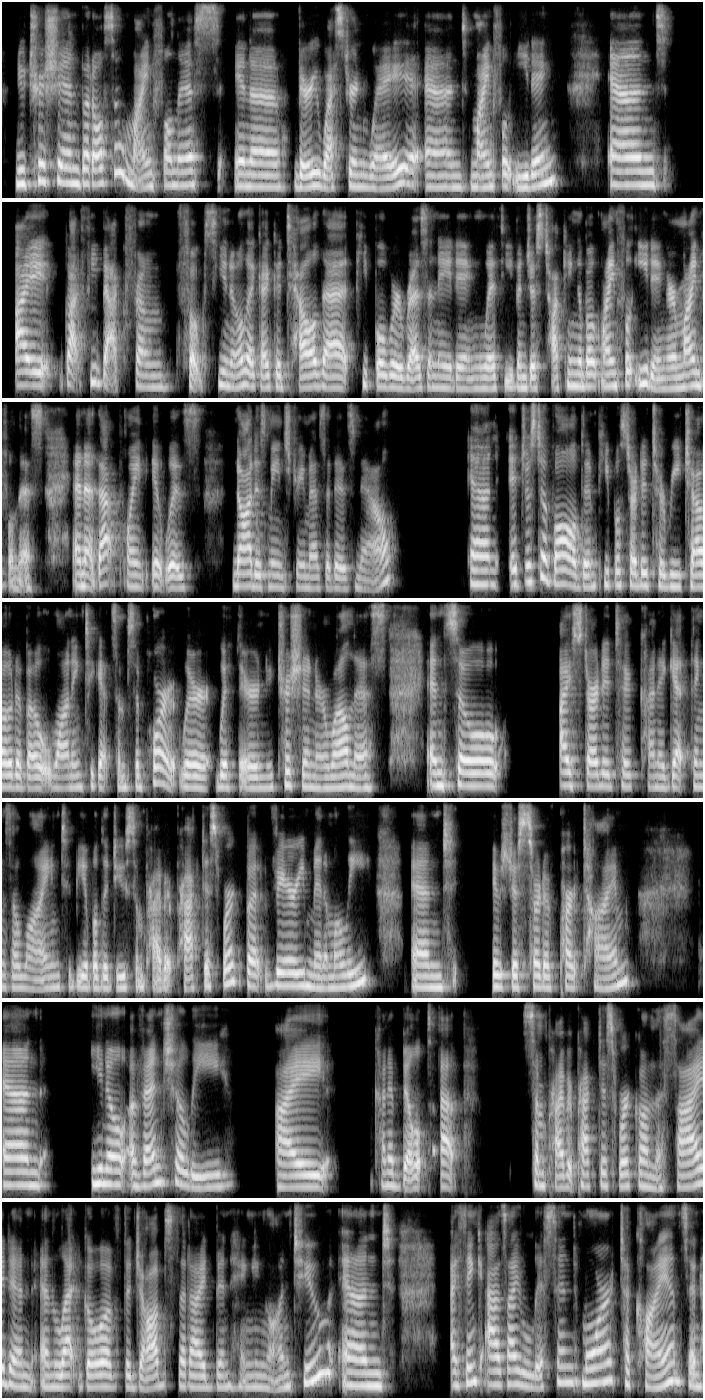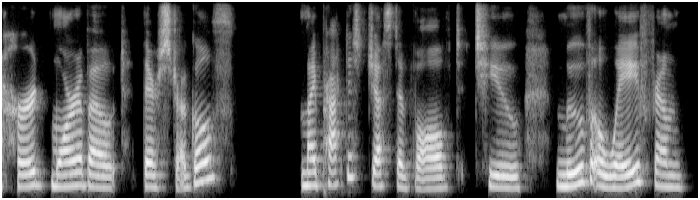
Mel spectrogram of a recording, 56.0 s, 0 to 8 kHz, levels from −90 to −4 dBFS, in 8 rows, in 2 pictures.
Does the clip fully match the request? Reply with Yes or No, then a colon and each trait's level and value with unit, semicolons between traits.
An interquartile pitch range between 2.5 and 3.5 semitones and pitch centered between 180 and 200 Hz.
Yes: average, 3.1 semitones; medium, 185 Hz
